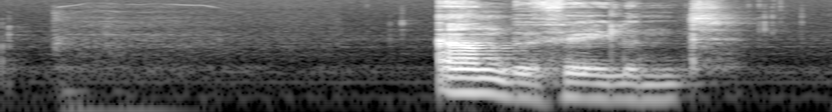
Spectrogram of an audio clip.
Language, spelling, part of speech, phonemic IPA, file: Dutch, aanbevelend, verb, /ˈambəˌvelənt/, Nl-aanbevelend.ogg
- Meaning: present participle of aanbevelen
